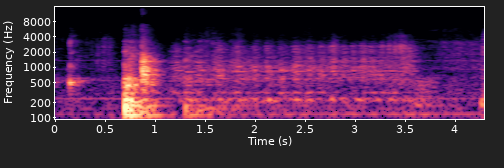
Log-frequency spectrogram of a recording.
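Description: Handling noise off camera: a sharp knock just under a second in, then a few seconds of steady rustling that fades out before the end.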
